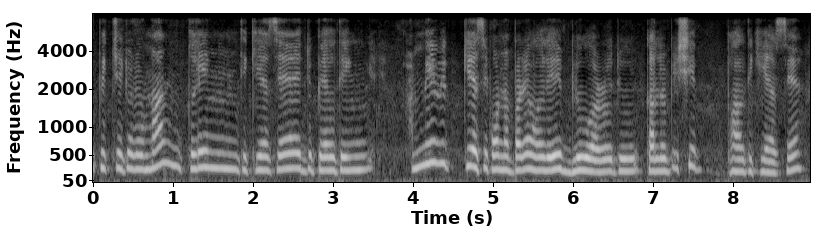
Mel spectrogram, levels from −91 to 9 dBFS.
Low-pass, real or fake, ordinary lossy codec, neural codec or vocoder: 7.2 kHz; fake; none; codec, 16 kHz, 4 kbps, FreqCodec, smaller model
